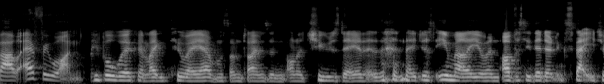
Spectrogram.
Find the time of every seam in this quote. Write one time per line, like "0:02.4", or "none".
0:00.9
0:05.0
